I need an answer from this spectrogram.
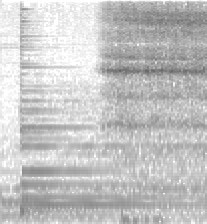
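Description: A slow exhaled breath during a guided breathing meditation, a soft airy rush that begins partway through and holds steady over a sustained tonal background.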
